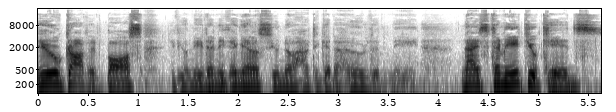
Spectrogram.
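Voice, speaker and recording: This man uses a put-on character voice. It sits at a medium pitch. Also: moderate pace. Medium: audio drama. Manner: laid-back, casual, cheerful.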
